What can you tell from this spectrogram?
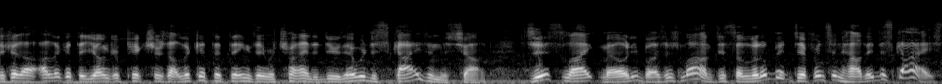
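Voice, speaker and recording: Fairly high for a man, his voice has vocal fry, an animated tone and lively intonation as he talks at a fairly quick pace with hardly any pauses. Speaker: true crime commentary vlogger. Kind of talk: casual livestream commentary.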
